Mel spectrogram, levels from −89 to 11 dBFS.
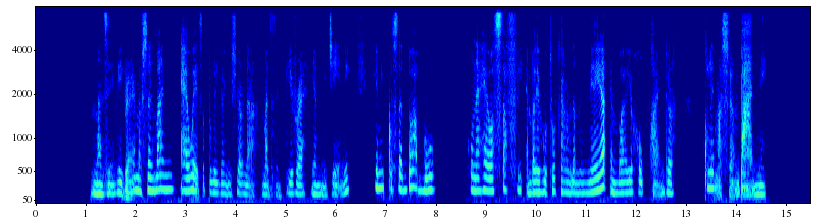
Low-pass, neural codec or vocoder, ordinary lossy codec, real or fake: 7.2 kHz; codec, 16 kHz in and 24 kHz out, 0.4 kbps, LongCat-Audio-Codec, fine tuned four codebook decoder; AAC, 48 kbps; fake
